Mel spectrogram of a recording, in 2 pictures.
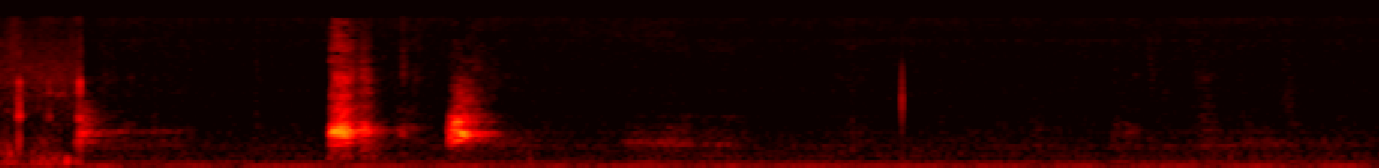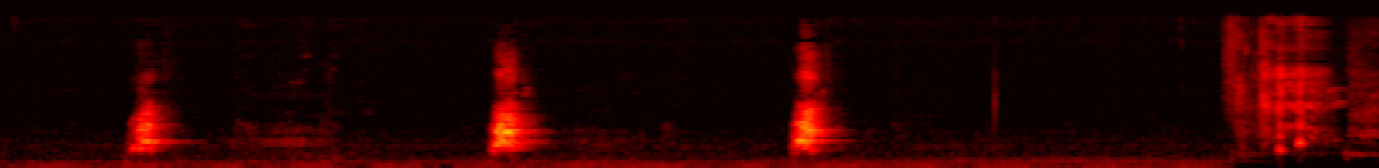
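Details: German Shepherd giving short, sharp barks, five spaced irregularly over about eighteen seconds, two close together near the start, then three more after a long pause, over a quiet, low steady hum.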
